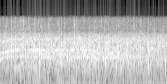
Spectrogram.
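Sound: round of applause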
